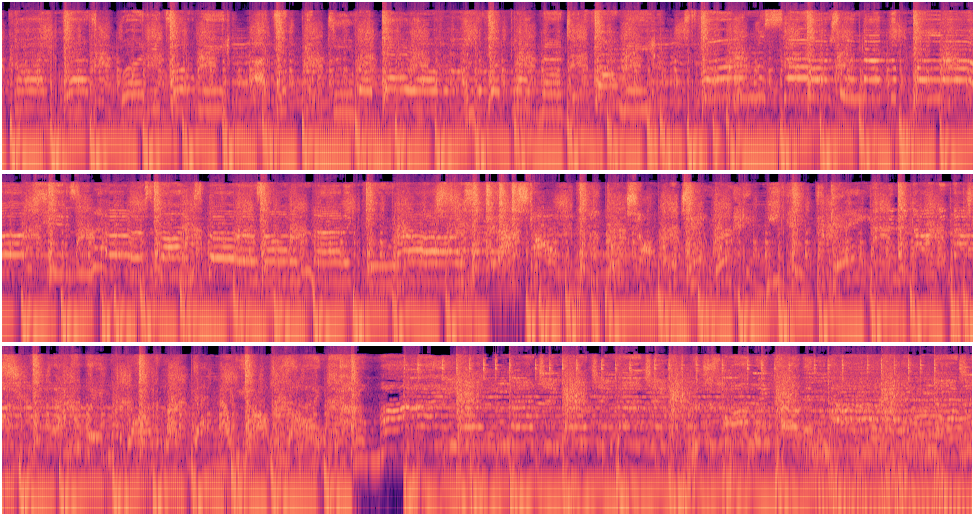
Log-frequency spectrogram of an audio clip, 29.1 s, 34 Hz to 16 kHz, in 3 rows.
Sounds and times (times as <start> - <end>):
Music: 0.0 - 29.1.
